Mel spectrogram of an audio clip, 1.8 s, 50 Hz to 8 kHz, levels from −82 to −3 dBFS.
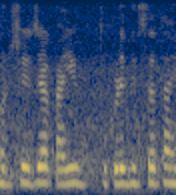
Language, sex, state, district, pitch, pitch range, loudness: Marathi, female, Maharashtra, Pune, 235 Hz, 230-240 Hz, -24 LUFS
